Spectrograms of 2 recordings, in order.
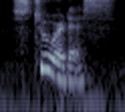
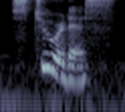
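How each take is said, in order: No difference in how they are said.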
